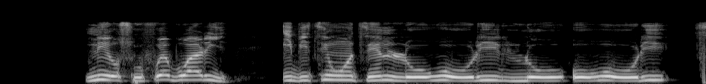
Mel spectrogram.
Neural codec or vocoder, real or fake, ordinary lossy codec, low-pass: none; real; none; 7.2 kHz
